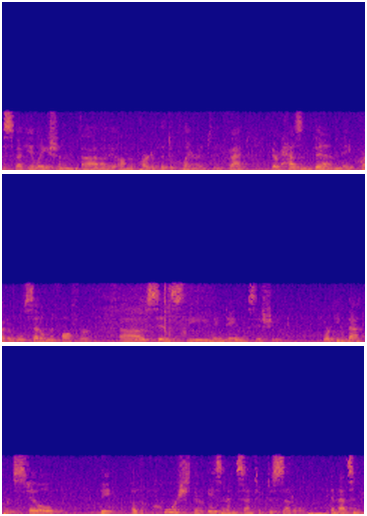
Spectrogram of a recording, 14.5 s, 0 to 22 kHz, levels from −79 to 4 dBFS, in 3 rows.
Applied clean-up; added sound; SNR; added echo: none; Stream; 13 dB; none.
